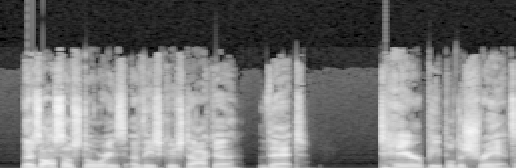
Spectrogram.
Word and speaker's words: Kushtaka: could say Kush, because the first one I read was Kush, K-U-S-H, and then a T-A-K-A, Kushtaka. That was the very first pronunciation of the spelling that I had seen.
